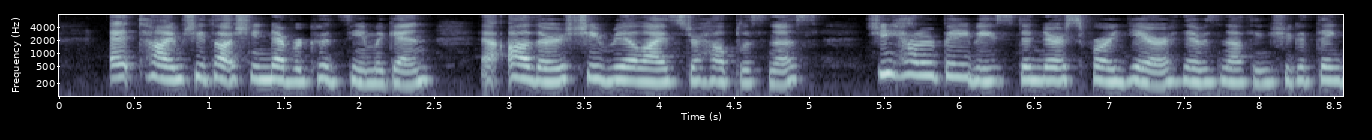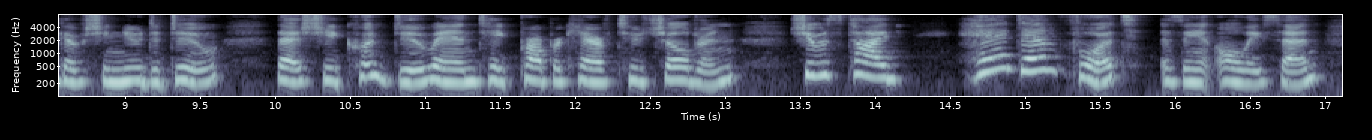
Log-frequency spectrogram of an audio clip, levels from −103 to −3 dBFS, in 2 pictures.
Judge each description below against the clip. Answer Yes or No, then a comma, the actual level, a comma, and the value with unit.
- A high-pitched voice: Yes, high, 230 Hz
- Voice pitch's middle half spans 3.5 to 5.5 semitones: No, average, 2.9 semitones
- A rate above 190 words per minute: Yes, average, 200 wpm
